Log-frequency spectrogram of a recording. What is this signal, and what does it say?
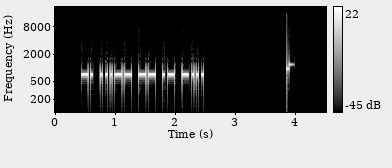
Morse code, heard as a keyed tone, about 30 wpm, 700 Hz. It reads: N3MAB
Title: USA Call Signs - 4x Character Spacing - 30wpm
